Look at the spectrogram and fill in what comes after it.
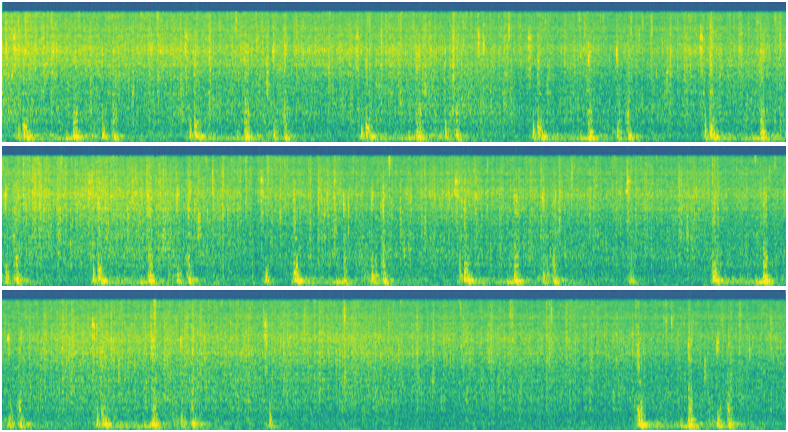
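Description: Heavy rain beating on a car's roof and windshield, a steady hiss with frequent irregular clusters of low thumps. The thumps pause for a few seconds near the end, then come once more.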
